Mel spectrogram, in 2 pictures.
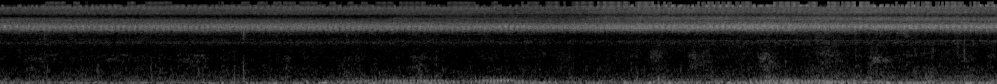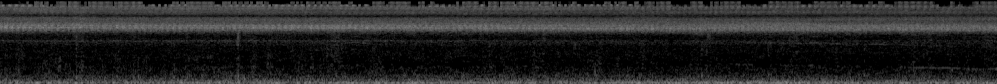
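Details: Cicadas singing in Nara Park, Japan, under blue sky among green mountains and grass where friendly deer graze; a continuous, shrill, high-pitched buzzing chorus holds steady for the whole stretch, with faint low rumbles underneath.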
